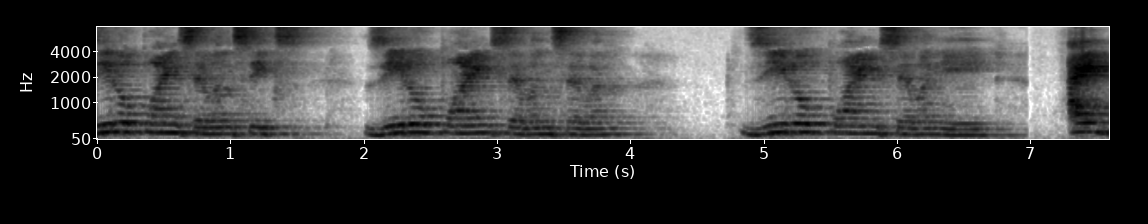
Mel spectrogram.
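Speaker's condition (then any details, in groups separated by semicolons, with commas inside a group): No condition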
